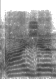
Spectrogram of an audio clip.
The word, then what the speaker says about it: Aja: It's actually Aja, but Aja.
